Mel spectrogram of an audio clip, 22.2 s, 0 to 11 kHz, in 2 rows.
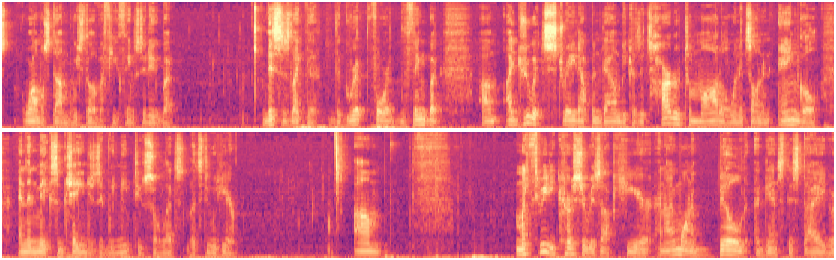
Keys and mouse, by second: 16.4-20.4 middle drag.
